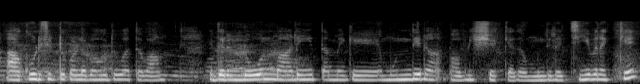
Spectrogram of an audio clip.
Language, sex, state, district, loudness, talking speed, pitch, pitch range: Kannada, female, Karnataka, Dakshina Kannada, -17 LUFS, 120 wpm, 215 Hz, 205-225 Hz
